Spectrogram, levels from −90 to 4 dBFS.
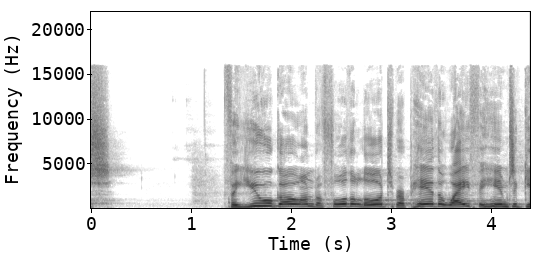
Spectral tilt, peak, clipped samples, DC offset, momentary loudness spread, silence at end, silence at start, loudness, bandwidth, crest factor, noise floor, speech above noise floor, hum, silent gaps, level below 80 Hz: -4 dB/octave; -6 dBFS; under 0.1%; under 0.1%; 6 LU; 0 s; 0 s; -20 LUFS; 16.5 kHz; 16 dB; -73 dBFS; 54 dB; none; none; -56 dBFS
